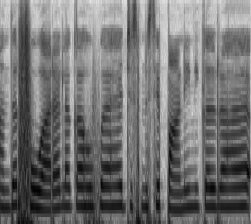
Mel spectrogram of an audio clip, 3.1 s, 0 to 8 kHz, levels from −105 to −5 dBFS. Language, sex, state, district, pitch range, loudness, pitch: Hindi, female, Uttar Pradesh, Muzaffarnagar, 240-255 Hz, -15 LUFS, 250 Hz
